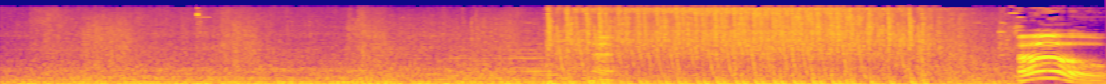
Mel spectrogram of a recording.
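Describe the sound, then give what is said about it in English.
Rapid machine gun fire in a video game, set off by a melee attack: a dense, sustained rattle of shots builds for a few seconds, then a brief warbling electronic tone follows. “I guess if you do a melee attack, you can automatically fire your machine guns. Because it fired the machine guns.”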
